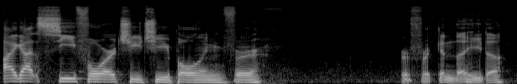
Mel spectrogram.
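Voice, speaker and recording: Low-pitched and slow, a man streams gameplay from an indoor room set up for streaming while game music plays. His chat is casual and profane, full of self-mockery.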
